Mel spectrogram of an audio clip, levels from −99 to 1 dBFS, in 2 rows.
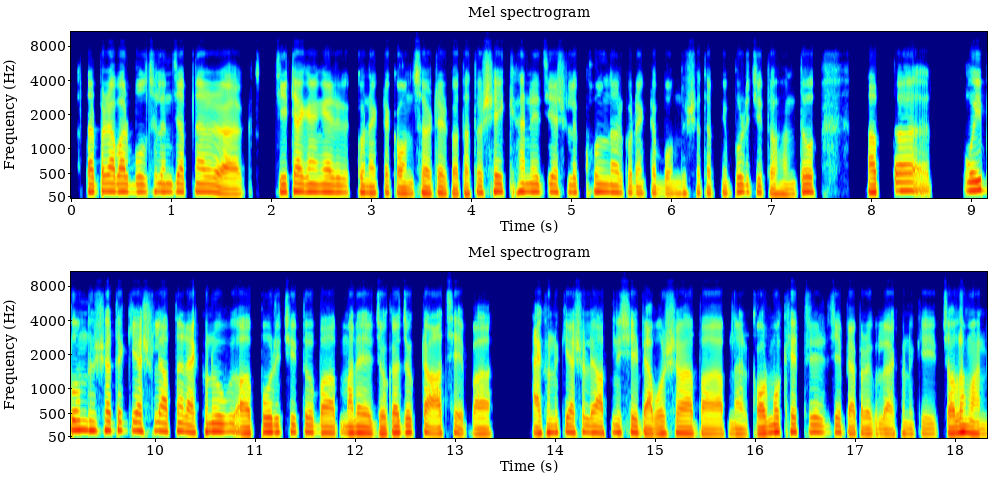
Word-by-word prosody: তারপরে 145 +2 +1
আবার 150 0 +3
বলছিলেন 150 +1 -1
যে, - - -2
আপনার 150 0 -1 0.2
আ - - +1 0.5
'চিটাগাং' 145 0 +2
এর 140 - +2 0.2
কোন 135 -3 +1
একটা 125 - -5
কনসার্টের 115 +1 +1
কথা 105 +1 -1
তো - - +1
সেখানে 150 0 +1
যে, - - -8
আসলে 140 +1 -4
'খুলনার' 145 -3 0
কোনো 125 -1 -3
একটা 120 +1 -6
বন্ধুর 110 +1 -6
সাথে 120 -2 -7
আপনি 115 - -8
পরিচিত 140 -3 -2
হন। 100 -2 -2
তো - - +5 0.7
আপনার 170 +4 +1 0.6
ওই 175 - +7
বন্ধুর 185 -2 +4
সাথে 175 0 +2
কি - - -7
আসলে 165 +2 -3
আপনার 160 +1 -1
এখনও 155 +3 +2 0.2
আ - - +4 0.2
পরিচিত 140 0 +1 0.2
বা 125 - +3 0.2
মানে 125 +1 +5 0.2
যোগাযোগটা 125 +4 +2
আছে 120 +2 -4 0.2
বা 105 - 0 0.6
এখনো 135 +3 +1
কি - - -1
আসলে 135 0 -1
আপনি 135 +2 -3
সেই 135 -2 +3
ব্যবসা 110 +4 +1 0.2
বা 105 - 0 0.2
আপনার 105 0 -4
কর্মক্ষেত্রের 140 +4 +2
যে, 140 - +1
ব্যাপারগুলো 110 -3 -2
এখনো 105 +2 -6
কি - - -5 0.2
চলমান 115 -2 +5
135 Hz, 175 wpm, -22 LUFS, 115-150 Hz, 0.7 s, ওই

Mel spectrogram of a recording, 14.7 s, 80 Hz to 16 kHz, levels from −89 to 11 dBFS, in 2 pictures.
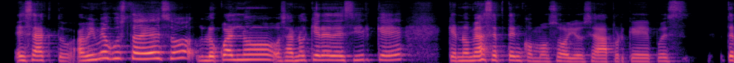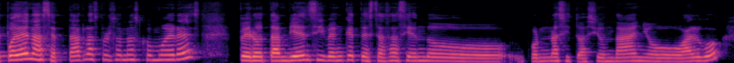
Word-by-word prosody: Exacto, 245 -3 -1
a 230 - +2
mí 260 +3 +4
me 360 +5 +4
gusta 345 -1 +5
eso, 355 +1 0
lo 235 +1 +2
cual 275 +1 +4
no, 285 -1 +3
o 215 - -3
sea, 225 0 +1
no 250 +2 -2
quiere 260 -1 +3
decir 255 +2 -1
que 270 +2 0 0.4
que 225 - -3
no 220 - +1
me 235 - +2
acepten 255 -2 +1
como 190 -4 -7
soy, 190 -1 -3
o 180 - -6
sea, 180 -1 -2
porque, 185 0 -7
pues, 200 0 -12 0.3
te 245 -1 +2
pueden 280 +5 +6
aceptar 245 -2 -1
las 300 0 -2
personas 275 0 -6
como 270 -1 -5
eres, 295 +5 +2 0.5
pero 230 -2 +4
también 230 +3 +4
si 260 -1 -5
ven 235 0 -1
que 255 +1 -2
te 235 -2 -3
estás 215 -1 -5
haciendo, 205 -5 -4 0.2
por 195 0 -7
una 210 +1 -4
situación 195 -2 -8
daño 205 0 -3
o 185 -1 -3
algo, 215 - -1
235 Hz, 190 wpm, -23 LUFS, 205-270 Hz, 0.5 s, pueden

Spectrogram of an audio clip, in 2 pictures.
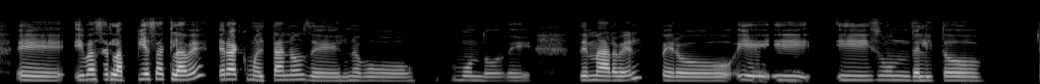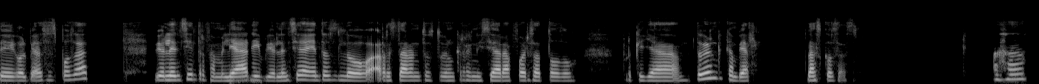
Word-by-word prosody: eh, 190 -2 +1
iba 230 +3 +4
a - - +2
ser 235 +1 -1
la 210 -2 +9
pieza 245 +4 +3
clave, 225 - +6 0.2
era 240 +2 +9
como 225 -3 -6
el 195 -2 -1
Thanos 215 +2 +2
del 180 -1 -3
"Nuevo 175 -2 -7 0.3
Mundo" 190 -3 -9
de 175 0 -11 0.4
de 200 - 0
Marvel, 195 +7 +3 0.2
pero 175 -2 -1
y 395 -2 +1 0.4
y 340 - -13 0.2
y 205 -1 -2
hizo 205 +1 -8
un 200 -1 -4
delito 185 -1 -1 0.5
de 185 -1 0
golpear 180 0 -1
a - - -9
su 195 - -11
esposa, 210 +6 -1 0.7
violencia 200 +3 +2
intrafamiliar 185 -4 +1
y 195 - 0
violencia, 180 +4 0
entonces 200 0 -4
lo 180 -3 +2
arrestaron, 185 0 +1
entonces 185 0 -11
tuvieron 180 -1 -7
que 195 - -12
reiniciar 185 -1 -1
a 180 - +2
fuerza 185 0 -2
todo 175 0 -6 0.4
porque 185 - -10
ya 175 -1 +1 0.2
tuvieron 275 +5 +3
que 300 - -15
cambiar 175 -5 -1 0.6
las 190 +1 0
cosas. 185 -1 -10 1.3
Ajá. 235 +1 -3
190 Hz, 145 wpm, -26 LUFS, 180-210 Hz, 1.3 s, la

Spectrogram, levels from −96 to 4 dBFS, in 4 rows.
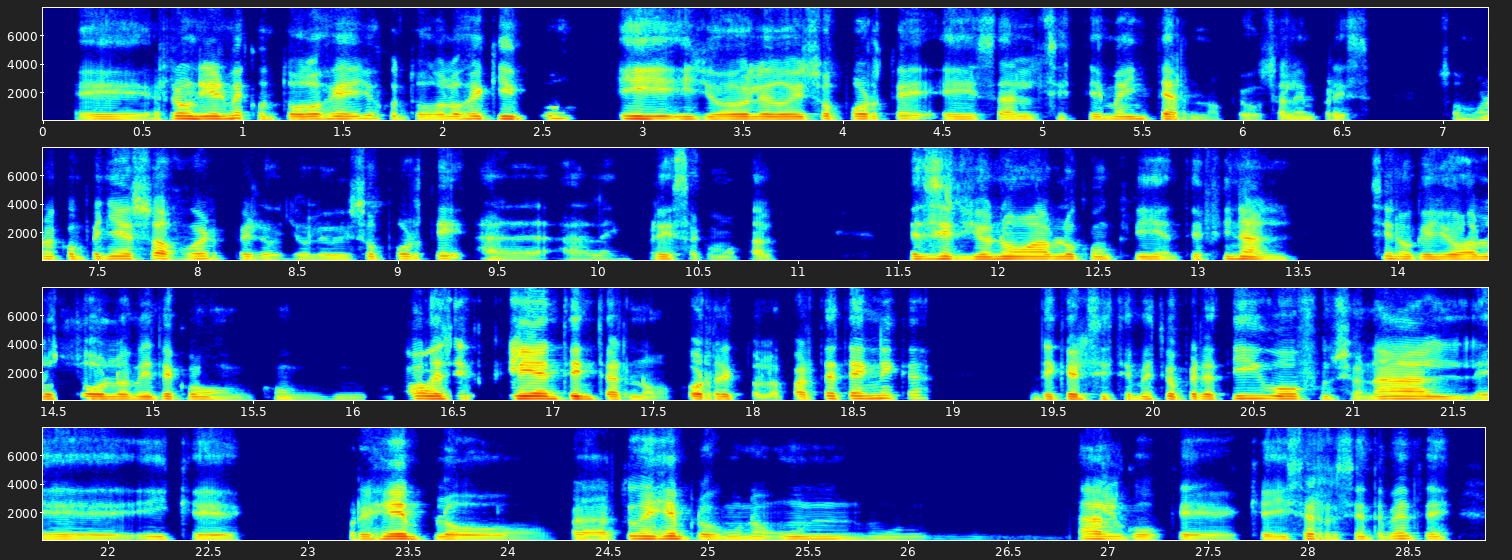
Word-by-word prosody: eh, 155 -1 -4
reunirme 180 +1 +5
con 160 -5 -9
todos 165 +1 +2
ellos, 180 +3 +1
con 180 -2 -10
todos 155 0 -4
los 165 +1 0
equipos, 175 +2 0 0.2
y 175 -3 +5
y 160 - 0
yo 155 +1 +3
le 165 0 +2
doy 160 0 +4
soporte 175 +2 -3 0.2
es 155 +1 -11
al 160 -2 -5
sistema 160 -1 -6
interno 155 -2 -2
que - - -14
usa 160 +1 -13
la 155 - -10
empresa. 150 0 -13 0.3
Somos 150 0 -18
una 165 0 -5
compañía 170 +1 -2
de - - +3
software, 180 +1 -1
pero 155 -4 -7
yo 145 +1 -14
le 145 - -13
doy 150 0 -9
soporte 165 +5 -6
al 145 -2 -13
a 145 -1 -18
la 140 0 -18
empresa 145 +4 -7
como 70 -1 -20
tal. - - -11 0.7
Es 165 -1 -1
decir, 165 -3 +2
yo 155 0 +2
no 165 0 +4
hablo 165 0 +2
con 160 -1 -6
cliente 155 -1 -7
final, 160 0 0 0.3
sino 165 -4 -3
que 155 0 0
yo 155 0 +2
hablo 155 +1 +2
solamente 160 0 +2
con 150 -4 -5
con, 140 -1 -15 0.4
vamos 180 0 +5
a - - +9
decir 175 +1 -4 0.2
cliente 180 -1 +10
interno, 155 -2 0
correcto, 165 -2 +1
la - - -10
parte 155 +4 0
técnica 195 +3 +1 0.5
de 160 -1 -3
que 165 - +4
el 155 - +2
sistema 160 0 -6
esté 160 - -6
operativo, 175 +2 +2
funcional, 165 0 0
eh, 150 -1 -5
y 165 -2 -7
que, 150 -2 -6 0.5
por 165 - -5
ejemplo, 150 -4 +2
para 155 -1 -5
darte 150 +3 -6
un 175 - +5
ejemplo, 165 -2 +3
una 155 +1 -7
un 160 0 -6
un 155 0 -18 0.7
algo 160 -4 -1
que 145 -2 -7
que - - -6
hice 155 +2 -2
recientemente, 165 +1 -5
160 Hz, 180 wpm, -24 LUFS, 155-170 Hz, 0.7 s, cliente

